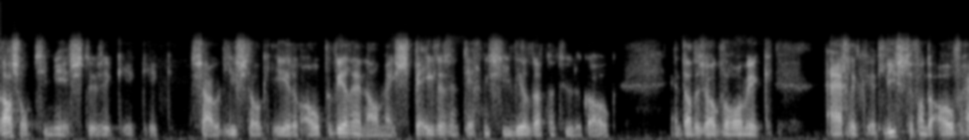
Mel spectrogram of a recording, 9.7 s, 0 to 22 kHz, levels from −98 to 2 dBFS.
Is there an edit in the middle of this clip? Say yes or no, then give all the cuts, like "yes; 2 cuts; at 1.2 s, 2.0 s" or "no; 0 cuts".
no; 0 cuts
